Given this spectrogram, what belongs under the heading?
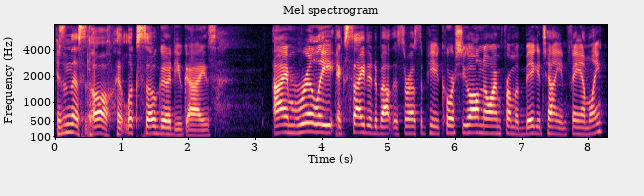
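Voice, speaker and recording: Hosting a casual cooking show from her home kitchen, a middle-aged woman speaks to viewers directly in a warm, chatty, folksy and enthusiastic way. Her smooth voice is on the low side, delivered at a moderate pace.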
